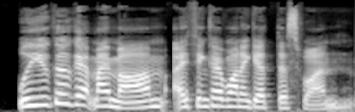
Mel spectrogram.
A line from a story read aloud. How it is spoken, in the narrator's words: Mac said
